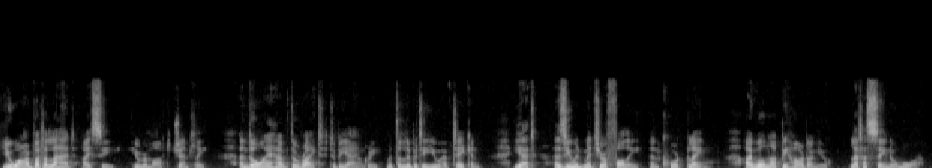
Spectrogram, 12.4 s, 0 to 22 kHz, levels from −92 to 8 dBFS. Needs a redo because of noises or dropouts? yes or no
no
